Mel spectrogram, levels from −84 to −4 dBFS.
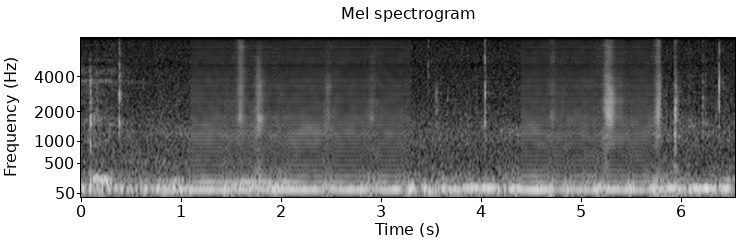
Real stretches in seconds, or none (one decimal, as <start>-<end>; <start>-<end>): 0.0-1.1; 3.3-4.4; 5.8-6.5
